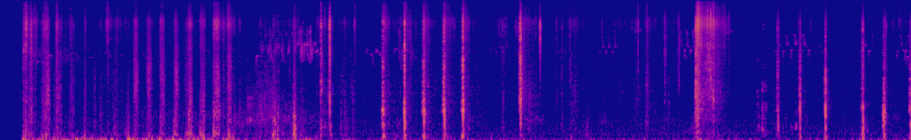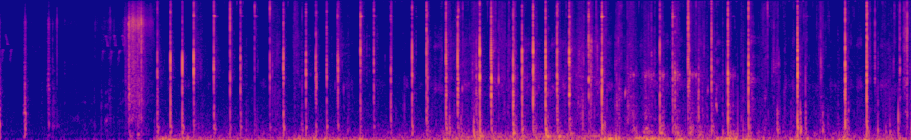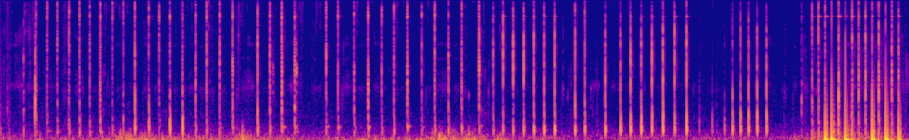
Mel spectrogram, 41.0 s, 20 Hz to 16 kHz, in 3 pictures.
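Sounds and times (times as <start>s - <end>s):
hatchet chopping wood: 5.8s - 7.1s, 16.0s - 40.9s.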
